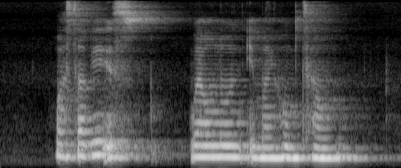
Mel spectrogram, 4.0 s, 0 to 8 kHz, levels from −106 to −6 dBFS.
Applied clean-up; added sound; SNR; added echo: none; none; none; reverberation time 1.1 s.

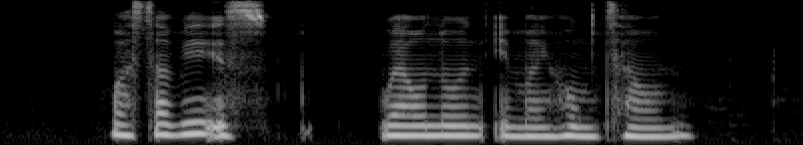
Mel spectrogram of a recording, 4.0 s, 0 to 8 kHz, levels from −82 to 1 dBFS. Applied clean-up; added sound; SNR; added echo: none; none; none; none.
